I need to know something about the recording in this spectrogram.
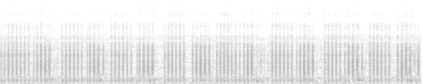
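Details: Miyuki the cat purrs in her sleep, a low rattling hum rising and falling in distinct breath-timed bursts about twice a second, each push and pull clearly separated, calm and close.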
